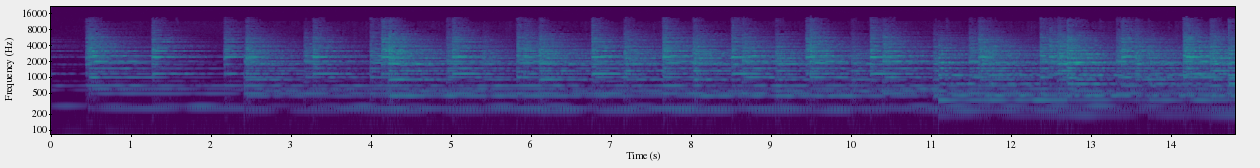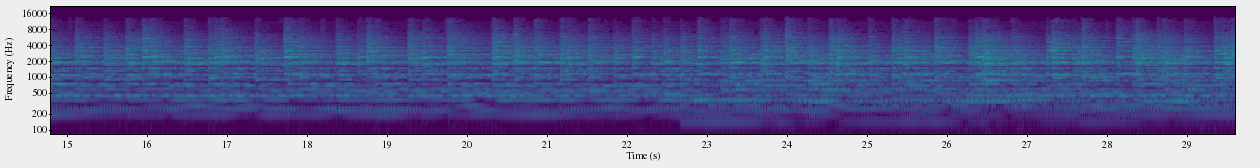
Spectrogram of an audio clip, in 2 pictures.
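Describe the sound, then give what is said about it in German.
Church bells ring the noon peal at a Catholic parish church in an Upper Bavarian mountain valley, a dense, continuous overlapping peal of several bells, with deeper bells joining as it goes on. “Das Mittagsläuten kommt heute von der katholischen Pfarrkirche St. Nikolaus in der Jachenau in Oberbayern.”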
